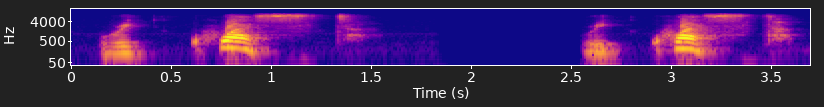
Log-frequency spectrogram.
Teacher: the second syllable is is stressed and it starts with a k sound. So, in request the k is aspirated. And these cases, the voiceless stop occurs beginning a stressed middle syllable and is strongly aspirated.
